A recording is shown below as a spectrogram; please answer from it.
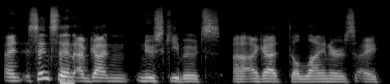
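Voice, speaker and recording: A man's voice: medium pitch, normal speed, clear, resonant tone, no echo, studio quality. A man co-hosting a podcast, chatting casually and explaining things at length with lots of fillers and restarts. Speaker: podcast co-host. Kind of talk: casual chat.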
